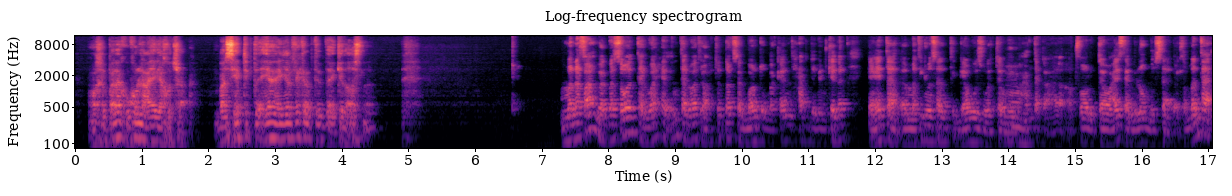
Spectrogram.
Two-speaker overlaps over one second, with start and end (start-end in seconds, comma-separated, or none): none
